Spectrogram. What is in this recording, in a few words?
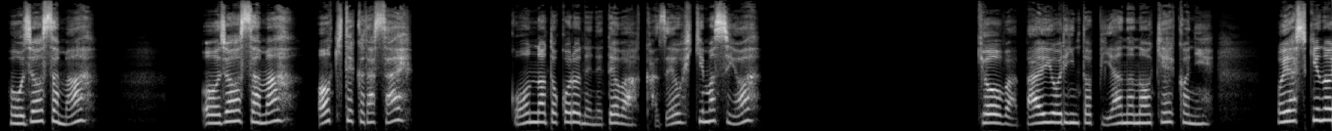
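reliable maid, Japanese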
